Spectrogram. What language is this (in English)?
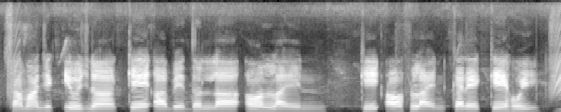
Bhojpuri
